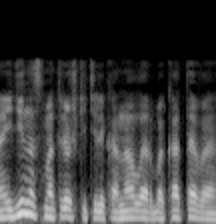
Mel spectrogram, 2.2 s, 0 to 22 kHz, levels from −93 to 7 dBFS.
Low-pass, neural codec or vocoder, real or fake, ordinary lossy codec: 7.2 kHz; none; real; AAC, 48 kbps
